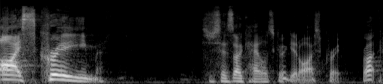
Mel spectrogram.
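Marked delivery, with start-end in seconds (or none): 0.0-1.0 put-on child's yell, higher and louder. Telling a story about a kid who wants ice cream, retelling his yell. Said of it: "And he yells".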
